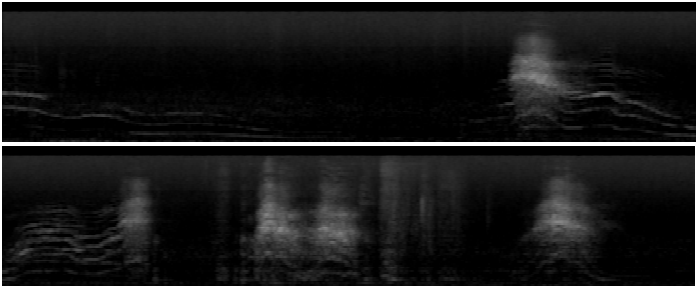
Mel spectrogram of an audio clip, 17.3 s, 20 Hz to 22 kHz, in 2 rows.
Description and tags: Cats Fighting
"You want sum? I'll give it ya!" Two neighborhood cats going at it.
This is the original recording straight from a Tascam DR-05 Linear PCM recorder. An amplified version and an amplified version with noise-removal of the same recording are also available.
pets, animals, hiss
